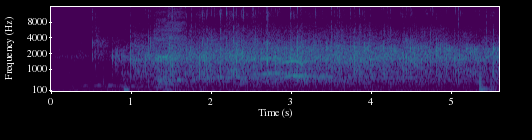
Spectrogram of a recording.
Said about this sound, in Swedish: lite klen applåd.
